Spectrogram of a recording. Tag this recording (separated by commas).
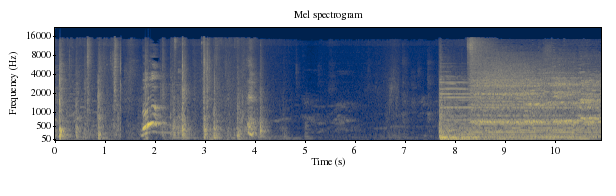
Music, Speech, Run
